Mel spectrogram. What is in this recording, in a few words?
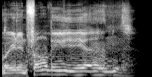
male d# 130, short hooks, Dance Voice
